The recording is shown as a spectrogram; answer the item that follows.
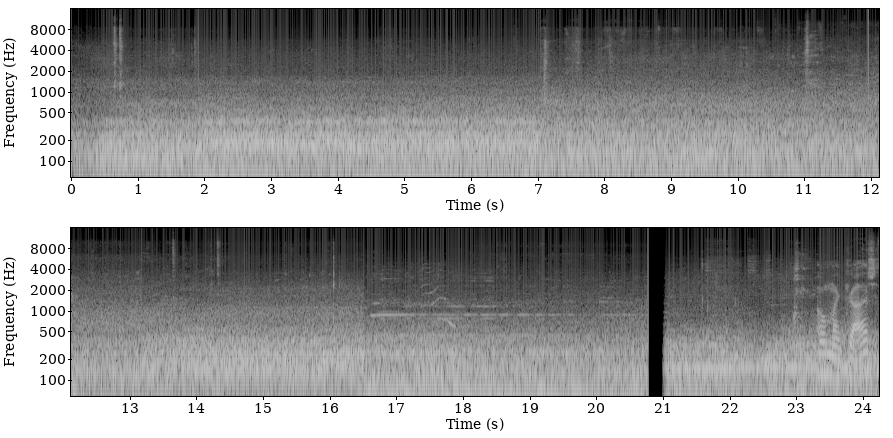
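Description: Steady airliner cabin noise from a window seat beside the wing: jet engines and air rushing past the fuselage, a deep, even rumble during the descent. About twenty seconds in, it cuts out for an instant at an edit, then returns as a steadier low hum.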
